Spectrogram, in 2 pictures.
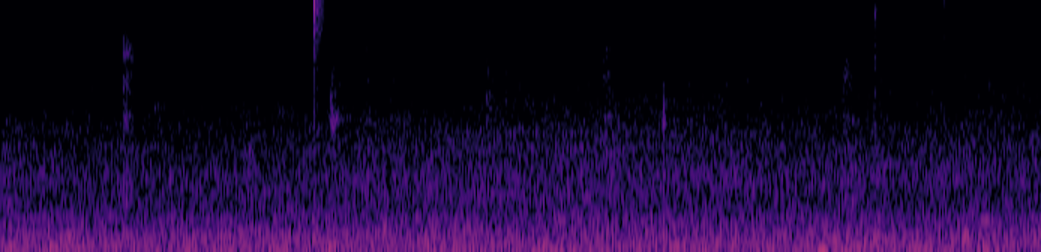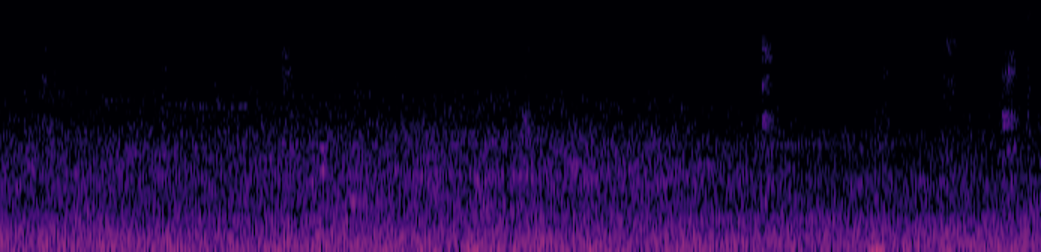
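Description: Small metal tools click and tap softly, close by.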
